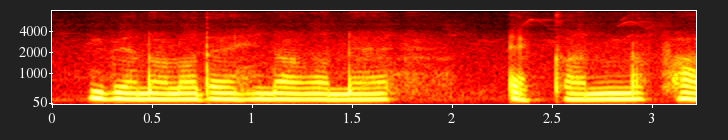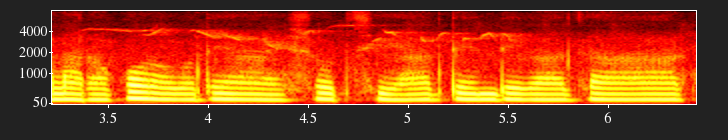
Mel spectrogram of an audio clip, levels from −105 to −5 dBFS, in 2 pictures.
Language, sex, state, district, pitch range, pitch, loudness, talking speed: Chakma, female, Tripura, Unakoti, 175-185 Hz, 180 Hz, -18 LUFS, 120 wpm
